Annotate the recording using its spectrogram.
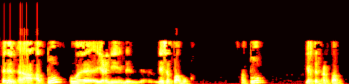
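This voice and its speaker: A man from Iraq with an Iraqi Arabic accent, teaching a religious jurisprudence lesson and often pausing to check that listeners follow. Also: a little high, very animated, vocal fry, slightly rough, muffled recording. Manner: explanatory, checks understanding often.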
